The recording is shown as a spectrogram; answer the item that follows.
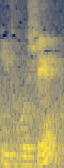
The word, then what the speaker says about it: Yves Rocher: Eve, like the lady in the Garden of Eden.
